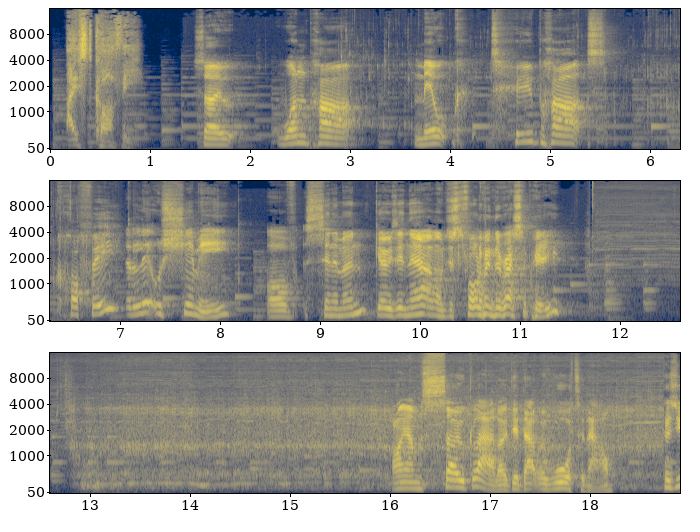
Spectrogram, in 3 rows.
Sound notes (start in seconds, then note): 11.7 motor whirs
